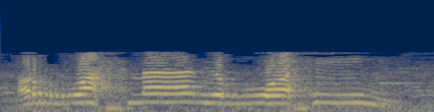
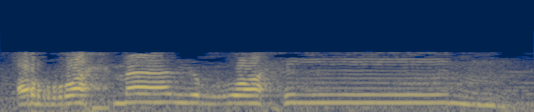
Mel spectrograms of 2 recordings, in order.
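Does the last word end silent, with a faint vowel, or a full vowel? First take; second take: faint vowel; silent. First: The final consonant carries a faint, cut-off vowel. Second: The final consonant ends with no vowel at all. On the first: "هذا جزء الحركة" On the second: "هذا إيش؟ سكون"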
